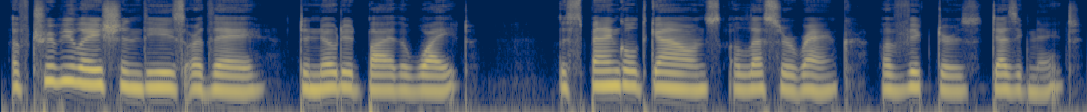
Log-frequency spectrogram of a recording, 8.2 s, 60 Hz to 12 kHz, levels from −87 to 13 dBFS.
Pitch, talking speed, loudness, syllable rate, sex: 185 Hz, 130 wpm, -17 LUFS, 4.7 syllables/s, female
